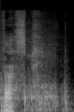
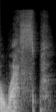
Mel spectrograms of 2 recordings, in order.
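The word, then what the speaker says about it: Wespe: A Vesp, not a Wasp. Germans don't do that. Don't do the W sound the way we do. Of course, I love how some things we pronounce in German.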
